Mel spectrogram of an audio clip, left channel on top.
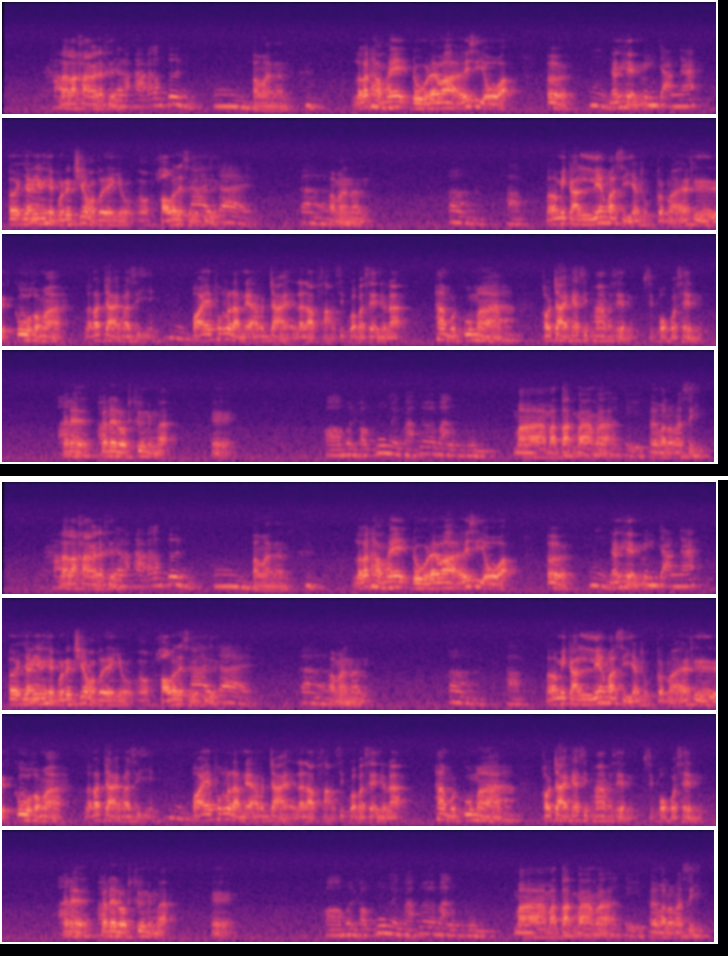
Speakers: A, on the right (about 55°); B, on the left (about 90°).
A: ครับก็เนี่ยราคาก็ต้องขึ้นอืม
B: แล้วราคาก็จะขึ้นประมาณนั้น
A: <laughs>
B: แล้วก็ทำให้ดูได้ว่าเอ้ยซีอีโออ่ะเออ
A: อ๋ออืม
B: ยังเห็น
A: จริงจังนะ
B: เออยังยังเห็น
A: เออ
B: potential ของตัวเองอยู่เขาเขาก็เลยซื้อคืน
A: ใช่ใช่เออเออ
B: ประมาณนั้น
A: เออครับ
B: แล้วก็มีการเลี่ยงภาษีอย่างถูกกฎหมายก็คือกู้เขามาแล้วก็จ่ายภาษี
A: อืม
B: เพราะไอ้พวกระดับเนี้ยมันจ่ายระดับสามสิบกว่าเปอร์เซ็นต์อยู่แล้วถ้าหมดกู้มา
A: อ่า
B: เขาจ่ายแค่สิบห้าเปอร์เซ็นต์สิบหกเปอร์เซ็นต์
A: อ่าอ่า
B: ก็ได้ก็ได้ลดครึ่งหนึ่งละเออ
A: อ๋อเหมือนเขากู้เงินมาเพื่อมาลงทุน
B: มามาตัดมามา
A: อ่าเพื่อเอามาลดภาษี
B: เออมาลดภาษี
A: อืม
